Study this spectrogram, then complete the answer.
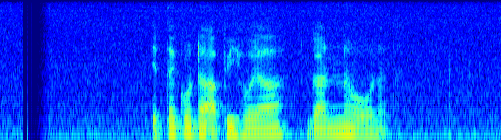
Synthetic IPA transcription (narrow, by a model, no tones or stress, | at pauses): et̪əkoʈəapiɦojaː | ɡanːəoːnə̰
